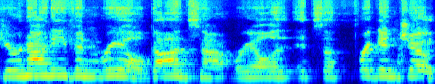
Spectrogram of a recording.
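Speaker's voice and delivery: scornful, heated, angry yelling outburst. Retelling words once yelled at god: imitating own past angry yelling. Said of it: "I would yell".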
